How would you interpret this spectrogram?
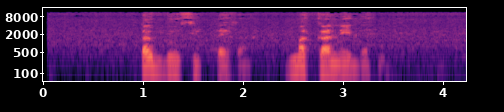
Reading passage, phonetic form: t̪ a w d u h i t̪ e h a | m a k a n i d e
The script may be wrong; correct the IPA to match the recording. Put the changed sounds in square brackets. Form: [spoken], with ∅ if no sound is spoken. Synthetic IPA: t̪ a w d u [s] i t̪ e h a | m a k a n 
